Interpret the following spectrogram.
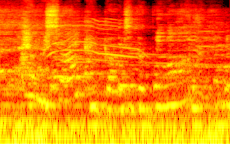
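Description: Fireworks-show song: a high singing voice sliding between notes over music with a steady low bass.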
